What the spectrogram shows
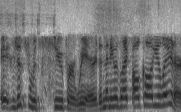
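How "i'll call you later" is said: casual, breezy, offhand, nonchalant, pitched up. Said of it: "he just kind of wrote it off real nonchalant".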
